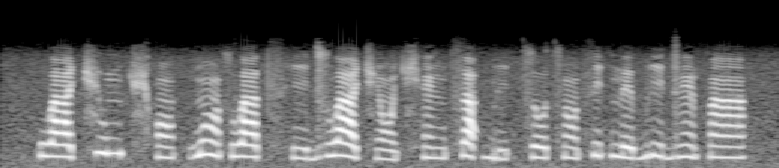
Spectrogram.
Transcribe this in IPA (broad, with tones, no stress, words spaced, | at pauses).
kwa˧ t͡ɕu˦mt͡ɕʰɔ̃˨k̚bɔ̃˥˧swa˧ t͡sʰi˨˩ d͡zwa˥˧t͡ɕɔ̃˨˩ t͡ɕʰẽ˧ŋt͡sa˦ʔbi˨ʔ t͡so˧t͡sɔ̃˧t͡si˦ʔn̪e˧ bi˥˧d͡zẽ˥˧pã˦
